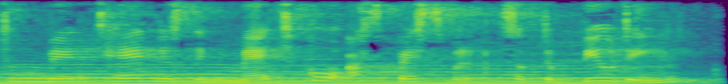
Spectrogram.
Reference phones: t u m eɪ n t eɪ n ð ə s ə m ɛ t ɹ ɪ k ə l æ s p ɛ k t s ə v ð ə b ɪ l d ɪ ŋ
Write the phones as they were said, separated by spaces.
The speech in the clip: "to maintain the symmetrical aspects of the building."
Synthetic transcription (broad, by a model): t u m eɪ n t eɪ n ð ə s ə m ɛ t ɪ k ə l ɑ s p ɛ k s s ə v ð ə b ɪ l d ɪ ŋ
